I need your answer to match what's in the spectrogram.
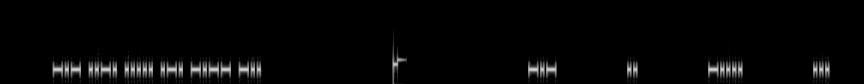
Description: Morse code, heard as a keyed tone, about 43 wpm, spaced as for 20 wpm, 700 Hz. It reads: KF5RYD KI6S
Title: USA Call Signs - 6 Characters - 8x Character Spacing - 40wpm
